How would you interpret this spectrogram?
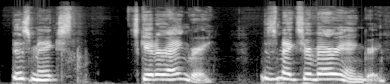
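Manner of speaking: high-pitched comic put-on voice; mock cartoon indignation. Mock catchphrase voice for Skitter's anger.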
